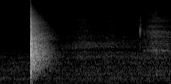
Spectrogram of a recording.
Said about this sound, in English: Clap sync in 3, 2, 1.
